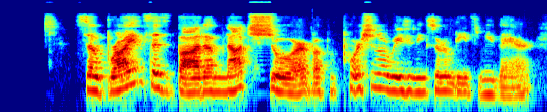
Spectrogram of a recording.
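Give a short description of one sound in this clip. A woman speaks clearly and calmly through an online call microphone.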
